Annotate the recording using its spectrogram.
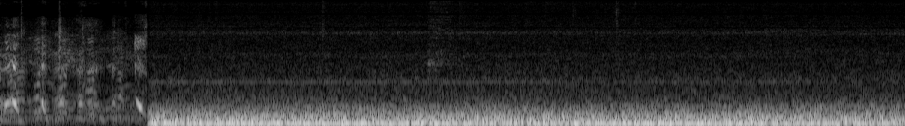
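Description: Airliner cabin noise in flight: a loud, steady low rumble of engines and airflow, with a faint steady whine above it, starting abruptly about a second in.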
